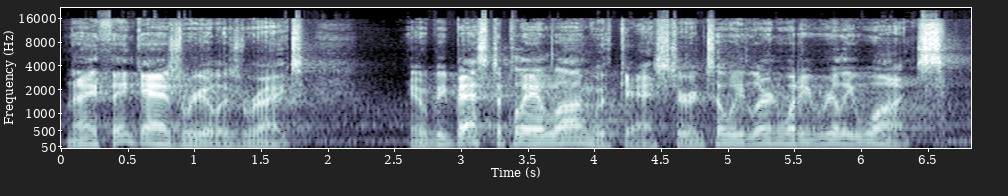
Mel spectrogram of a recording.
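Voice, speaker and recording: A man's voice: mid-range voice, lively intonation, normal speed, fairly bright tone, a little hiss or hum, natural voice. A man acting a guilt-ridden, evasive skeleton who speaks hesitantly and defensively in a dramatic fan comic dub. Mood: wary, evasive. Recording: long reverb under background music.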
